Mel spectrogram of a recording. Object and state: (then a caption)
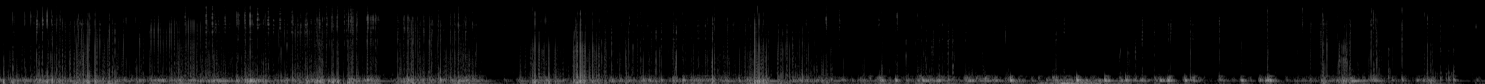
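Metal mesh microphone grille tapped and scratched with nails. Long acrylic nails tap and scratch across a hollow metal wire-mesh microphone grille, Blue Yeti-style. Dense, rapid clicks and rasping scrapes run throughout, with a steady low hum around 160 Hz under faint bright edges.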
